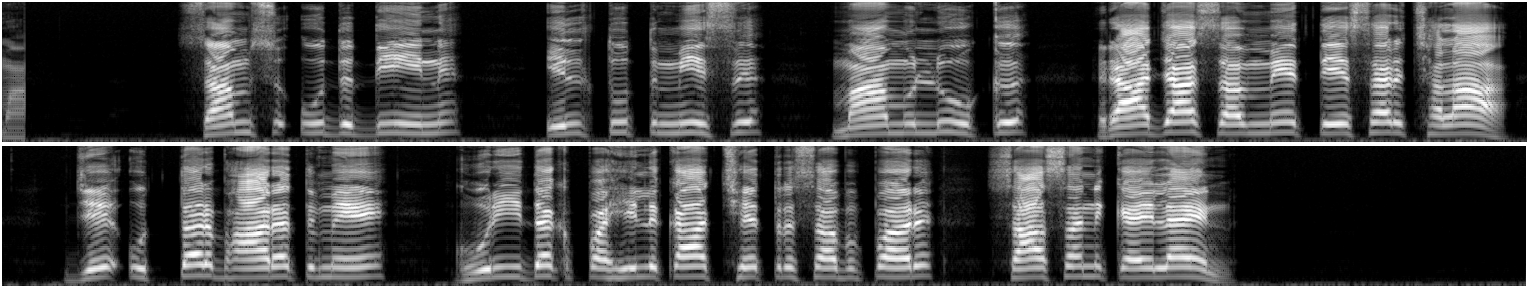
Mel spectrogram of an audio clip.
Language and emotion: Maithili, neutral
